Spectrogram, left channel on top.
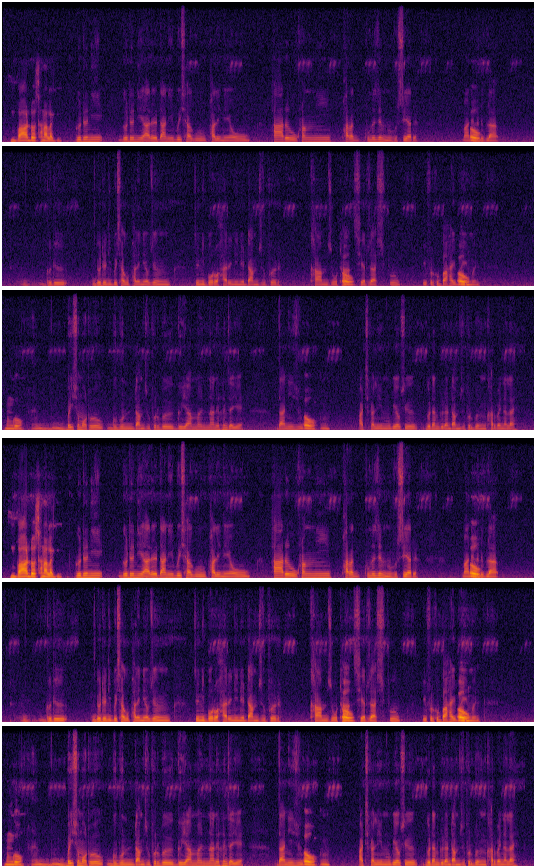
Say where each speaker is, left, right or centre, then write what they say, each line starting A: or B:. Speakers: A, on the right; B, on the right.
A: बा द' सानालागि
B: गोदोनि गोदोनि आरो दानि बैसागु फालिनायाव हा आरो अख्रांनि फारागखौनो जों नुहुरसै आरो मानो
A: औ
B: होनोब्ला घोओं गोदो गोदोनि बैसागु फालिनायाव जों जोंनि बर' हारिनिनो दामजुफोर खाम, जथा,
A: औ
B: सेरजा, सिफुं <inaudible> बेफोरखौ बाहायबोयो‌
A: औ
B: मोन हों
A: नंगौ
B: उम बै समावथ' गुबुन दामजुफोरबो गैयामोनानो होनजायो। दानि जु
A: औ
B: उम आथिखालनि मुगायावसो गोदान गोदान दामजुफोरबो ओंखारबाय नालाय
